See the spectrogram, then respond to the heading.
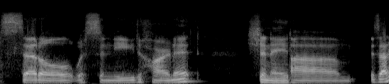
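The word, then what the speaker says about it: Sinéad: Sinead. Is that how you say it? Uh-huh. It's a Sinead.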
